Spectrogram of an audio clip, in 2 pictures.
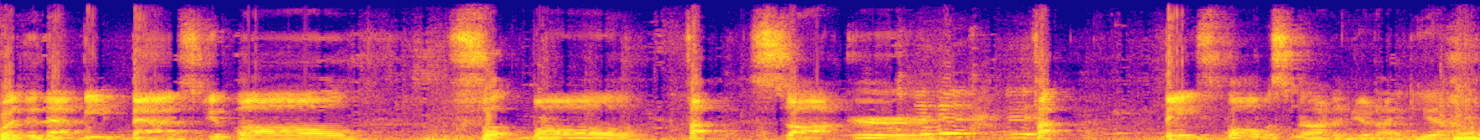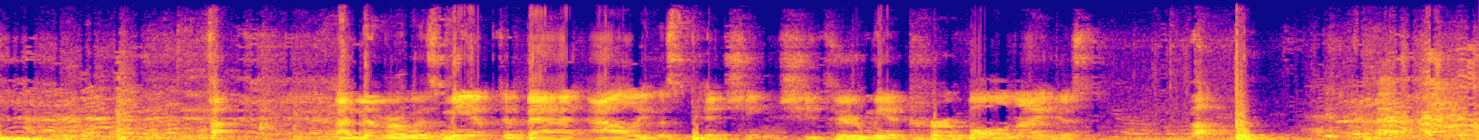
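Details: Adult male stand-up comedian with self-reported Tourette syndrome, including involuntary yelling of bad words and tic noises; live comedy set; vocal tics (Tourette syndrome).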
